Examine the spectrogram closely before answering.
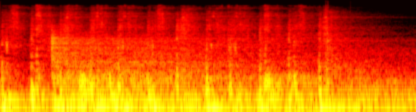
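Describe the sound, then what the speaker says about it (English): Footsteps in the Roblox game Cheese Escape make heavy, regular thuds over a rumbling, noisy background. The steps are close and fairly loud, and no one speaks. "I hear footsteps again."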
